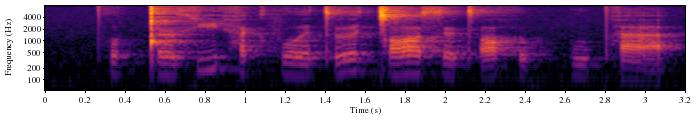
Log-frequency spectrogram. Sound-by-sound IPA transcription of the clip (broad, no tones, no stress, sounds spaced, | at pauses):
pʰ o ǃ ə˞ x i h a k f o ə̯ tʼ ɵ ə̯ ǀ ɒ s ə˞ tʼ ɒ h ʊ pː u pʰ a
